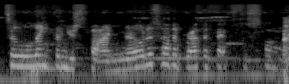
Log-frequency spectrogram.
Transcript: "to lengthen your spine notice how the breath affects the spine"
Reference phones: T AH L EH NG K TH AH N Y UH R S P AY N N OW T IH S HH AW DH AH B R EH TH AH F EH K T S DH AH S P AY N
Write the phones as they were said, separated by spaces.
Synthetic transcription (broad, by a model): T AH L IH NG K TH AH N Y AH R S P AY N N OW T IH S HH AW DH AH B R EH TH AH F EH K T S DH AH S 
